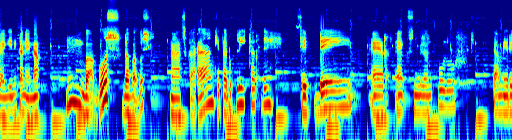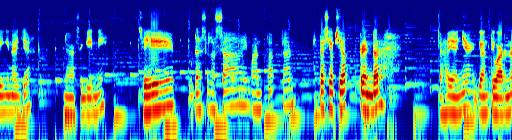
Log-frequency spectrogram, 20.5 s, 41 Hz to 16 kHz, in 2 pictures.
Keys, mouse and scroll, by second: 0.8-3.1 alt+middle drag, 4.5 KP_0, 5.4 click, 6.2 shift+d, 7.2 r, 9.0 alt+shift+middle click, 9.6-11.1 drag, 11.6-12.6 drag, 12.6 KP_0, 13.7 click, 14.8 click, 17.3 click, 17.6-18.5 drag, 19.3 click.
